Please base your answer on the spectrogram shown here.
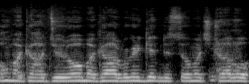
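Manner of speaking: acted, fake panic. Retelling a prank, imitating the group's fake panic mode. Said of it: "we start going into fake panic mode".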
